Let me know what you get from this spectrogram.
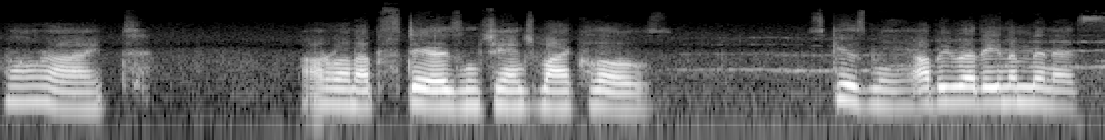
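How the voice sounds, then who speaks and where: An American actress playing a self-pitying, scheming wife in a 1950s radio drama. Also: female voice, mid-range voice, steady tone, normal speed, a little mellow, lightly acted. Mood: composed. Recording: dull, dry old radio recording.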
